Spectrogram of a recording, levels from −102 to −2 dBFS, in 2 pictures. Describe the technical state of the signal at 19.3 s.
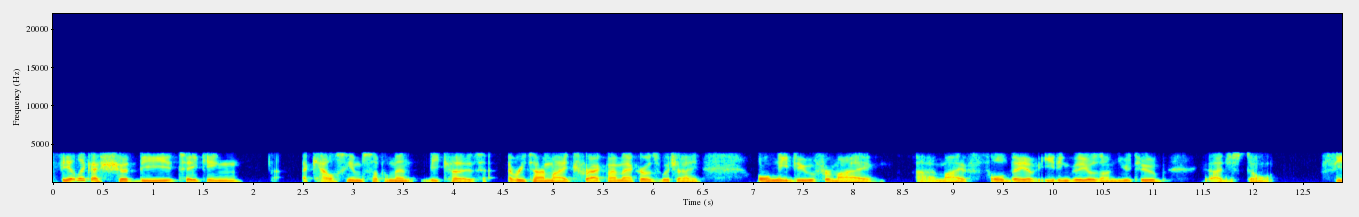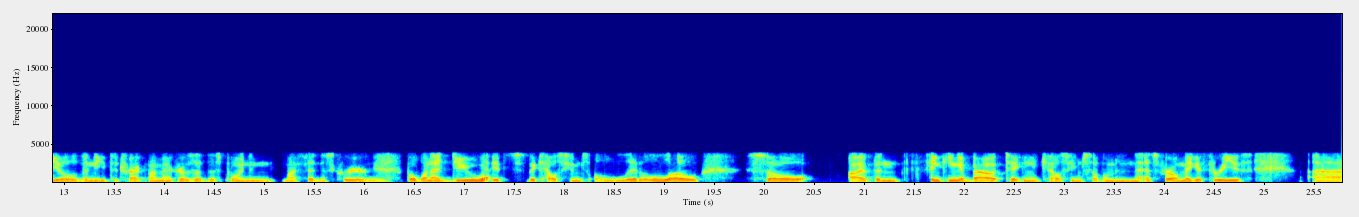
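At 19.3 s the speech sounds buzzy, synthetic and band-limited, with nothing above 3.8 kHz. This is AMR narrowband mobile codec damage throughout, fitting a low bitrate near 8 kbps.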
